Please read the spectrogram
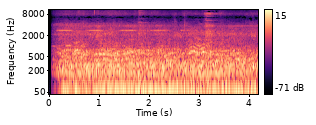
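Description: Station platform sound of a standing multiple-unit train: a steady low rumble with faint voices of people in the background.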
